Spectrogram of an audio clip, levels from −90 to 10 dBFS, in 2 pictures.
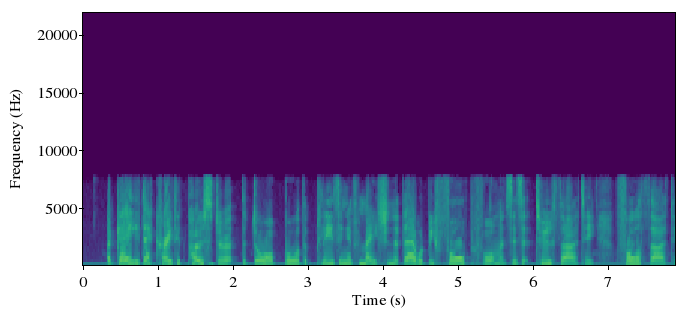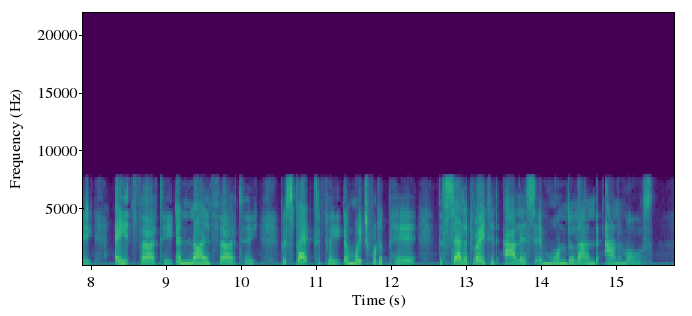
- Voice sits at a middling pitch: No, high, 230 Hz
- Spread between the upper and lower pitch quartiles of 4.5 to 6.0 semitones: Yes, wide, 5.5 semitones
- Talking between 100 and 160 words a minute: Yes, average, 145 wpm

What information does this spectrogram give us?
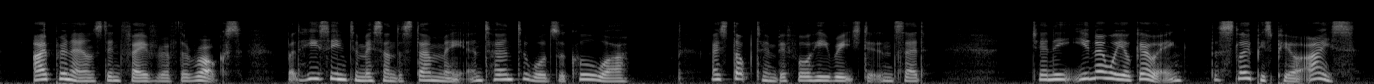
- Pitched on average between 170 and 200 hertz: Yes, high, 190 Hz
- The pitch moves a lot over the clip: Yes, wide, 6.3 semitones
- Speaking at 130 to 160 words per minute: No, average, 190 wpm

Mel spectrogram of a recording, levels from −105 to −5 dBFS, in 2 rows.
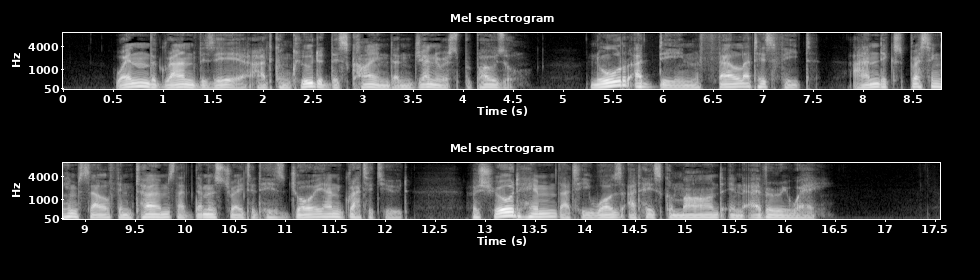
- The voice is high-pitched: No, very low, 90 Hz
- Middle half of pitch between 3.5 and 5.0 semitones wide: Yes, average, 3.9 semitones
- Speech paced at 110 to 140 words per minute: Yes, slow, 135 wpm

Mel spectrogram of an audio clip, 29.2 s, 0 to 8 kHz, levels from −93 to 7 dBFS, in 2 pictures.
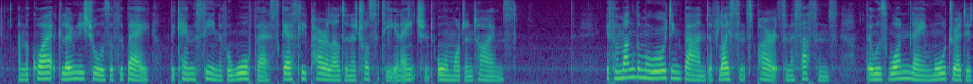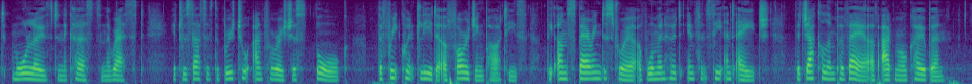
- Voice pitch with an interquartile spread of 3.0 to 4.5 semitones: Yes, average, 3.7 semitones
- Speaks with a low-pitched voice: No, high, 190 Hz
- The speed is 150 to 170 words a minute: Yes, average, 155 wpm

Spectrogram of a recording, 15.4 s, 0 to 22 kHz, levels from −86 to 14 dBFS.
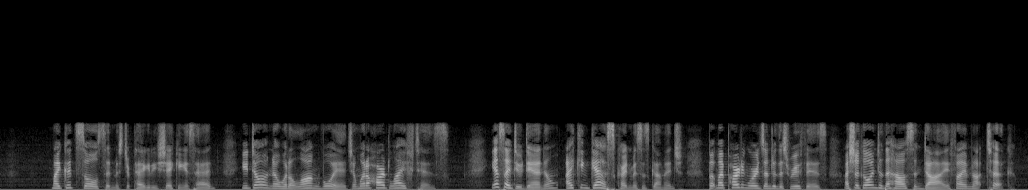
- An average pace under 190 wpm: No, fast, 205 wpm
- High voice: Yes, high, 240 Hz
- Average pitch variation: No, wide, 7.3 semitones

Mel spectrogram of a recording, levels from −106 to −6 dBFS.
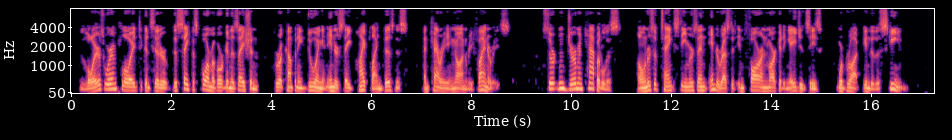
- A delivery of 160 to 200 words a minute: No, average, 150 wpm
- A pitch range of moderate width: No, wide, 7.6 semitones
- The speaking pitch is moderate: No, low, 130 Hz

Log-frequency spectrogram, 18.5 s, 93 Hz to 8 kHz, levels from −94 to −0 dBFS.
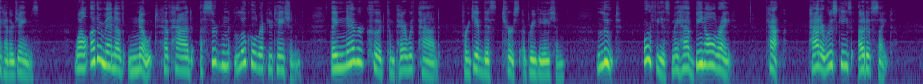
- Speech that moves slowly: Yes, slow, 110 wpm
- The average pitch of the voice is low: No, high, 220 Hz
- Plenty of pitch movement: Yes, wide, 6.8 semitones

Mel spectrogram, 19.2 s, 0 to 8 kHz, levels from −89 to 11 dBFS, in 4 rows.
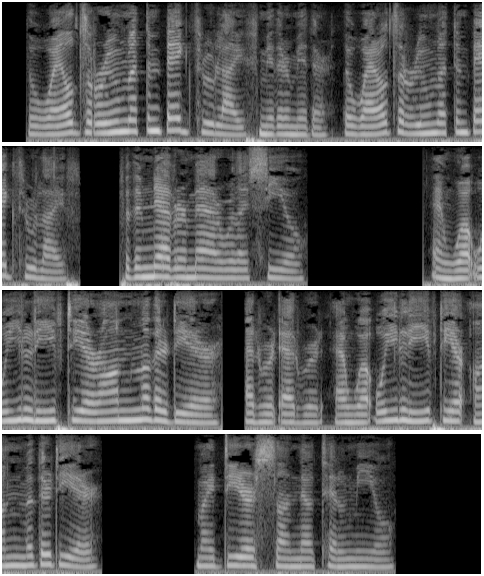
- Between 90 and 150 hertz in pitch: No, high, 190 Hz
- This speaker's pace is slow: No, average, 180 wpm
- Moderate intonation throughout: Yes, average, 3.2 semitones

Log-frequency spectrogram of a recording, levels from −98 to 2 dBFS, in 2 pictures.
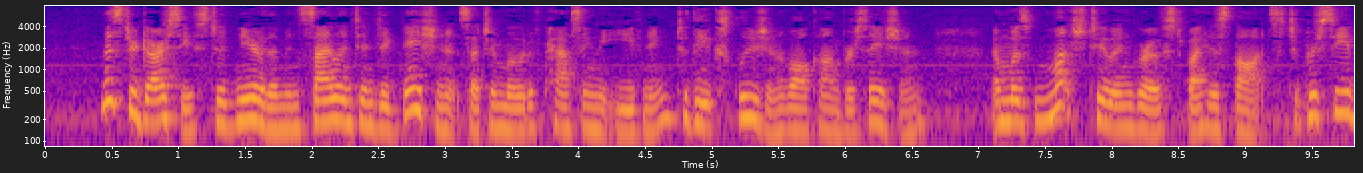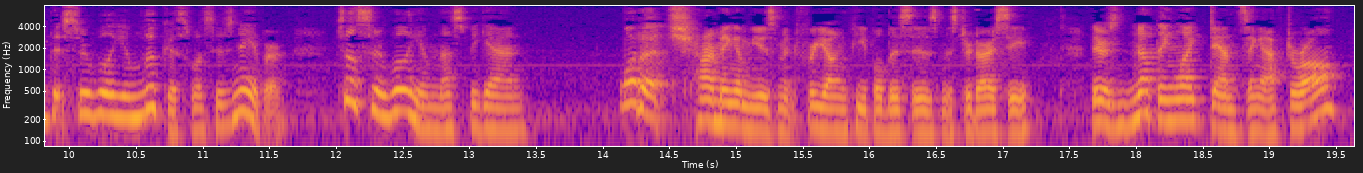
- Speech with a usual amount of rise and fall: No, wide, 6.0 semitones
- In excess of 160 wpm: Yes, average, 190 wpm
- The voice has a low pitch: No, medium, 160 Hz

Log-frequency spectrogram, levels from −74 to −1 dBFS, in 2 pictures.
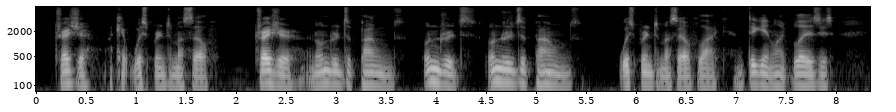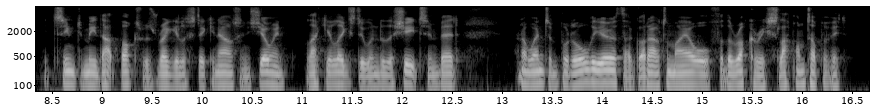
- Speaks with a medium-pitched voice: No, low, 100 Hz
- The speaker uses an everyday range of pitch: No, narrow, 2.3 semitones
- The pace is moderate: No, fast, 235 wpm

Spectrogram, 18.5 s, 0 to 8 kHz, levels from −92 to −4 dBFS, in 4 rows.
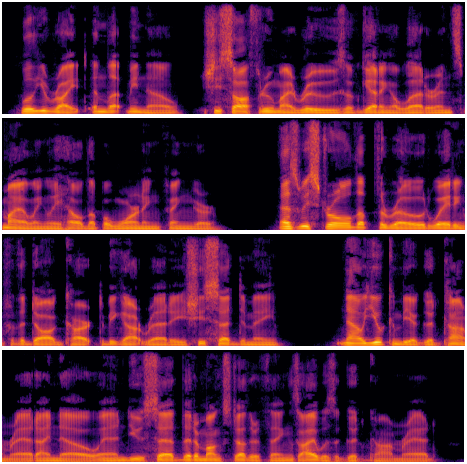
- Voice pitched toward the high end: No, very low, 75 Hz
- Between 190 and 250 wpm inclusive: Yes, fast, 205 wpm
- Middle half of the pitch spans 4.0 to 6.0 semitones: No, average, 2.9 semitones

